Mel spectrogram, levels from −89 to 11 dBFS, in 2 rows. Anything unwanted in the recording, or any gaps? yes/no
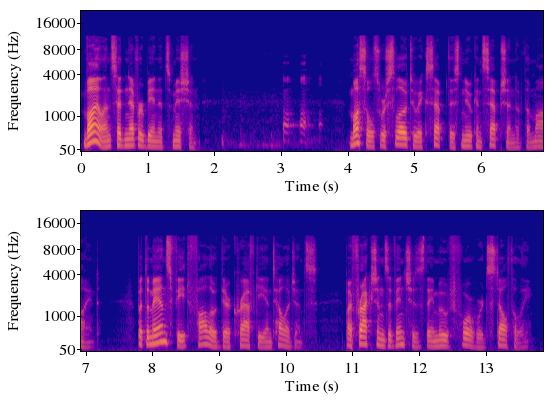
yes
